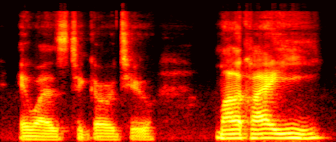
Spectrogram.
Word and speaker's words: Molokai: I just talked about you and I said how beautiful it was and how special it was to go to Molokai. Molokai.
